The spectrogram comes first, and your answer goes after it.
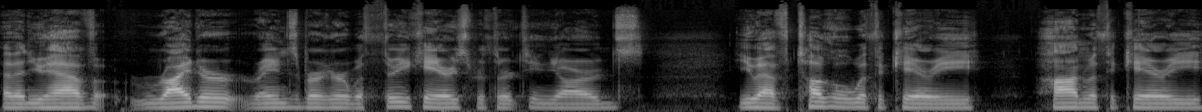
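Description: A man with an American accent speaks at a very slow pace in a medium pitch, his intonation monotone and flat, on a very clean recording with a silent background. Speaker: high school sports podcaster. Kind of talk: sports recap monologue. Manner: halting, many fillers.

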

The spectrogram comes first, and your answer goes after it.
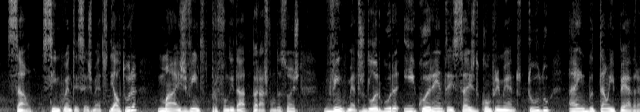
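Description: With a European Portuguese accent, a man speaks fairly slowly at a fairly high pitch, his dark, mellow tone somewhat breathy and his intonation lively. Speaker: podcast host. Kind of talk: scripted narration.

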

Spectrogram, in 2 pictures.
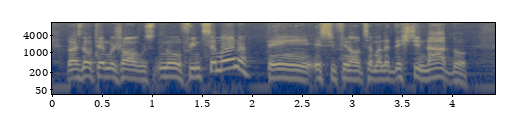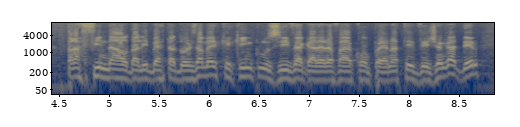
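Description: A man speaks at a very fast pace and a medium pitch, with ordinary pitch variation. His loudness stays very even over noticeable background noise. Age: 30s. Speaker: sports radio host. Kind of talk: sports talk radio.

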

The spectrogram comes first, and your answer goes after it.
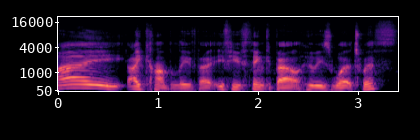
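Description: In a British accent, the speaker uses an animated tone and lively intonation. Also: man. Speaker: podcast co-host. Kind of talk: casual banter podcast. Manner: joking, animated.

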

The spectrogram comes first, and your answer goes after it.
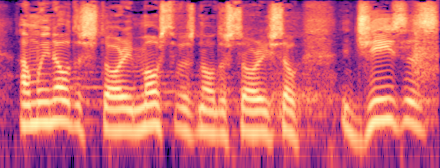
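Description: A man's pitch varies in an ordinary way. The background is silent, and the recording is very clean. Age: 50s. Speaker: preacher. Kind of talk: sermon.

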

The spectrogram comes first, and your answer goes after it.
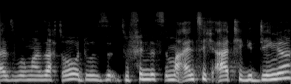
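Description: A woman speaks at a fairly high pitch in a dark, mellow tone. Her intonation is fairly even, and the background is quiet. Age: 50s. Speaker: fashion label founder. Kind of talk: casual chat.

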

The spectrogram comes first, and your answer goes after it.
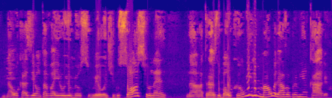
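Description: There is noticeable background noise as a woman speaks at a moderate pace. Her medium pitch makes very wide swings. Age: 30s. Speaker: bar owner and beer sommelier. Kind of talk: interview.

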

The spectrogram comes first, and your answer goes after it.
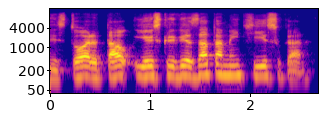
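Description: An ordinary speaking voice from a man at medium pitch, on a very clean recording with a silent background. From Cuiabá, Brazil. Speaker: futsal player and podcast host. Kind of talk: interview.

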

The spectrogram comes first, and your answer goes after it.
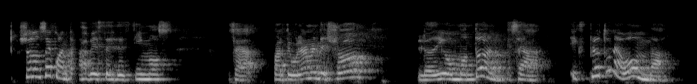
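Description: Lively in intonation, a woman with a high voice speaks at a moderate pace amid audible room echo. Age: 20s. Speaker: relative of a terror attack victim. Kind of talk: testimony. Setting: video call.

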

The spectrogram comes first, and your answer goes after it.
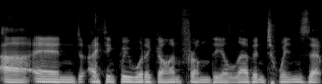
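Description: At a fairly quick pace, a man talks with a normal speaking voice and a medium pitch. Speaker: podcast co-host. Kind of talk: casual interview chat.

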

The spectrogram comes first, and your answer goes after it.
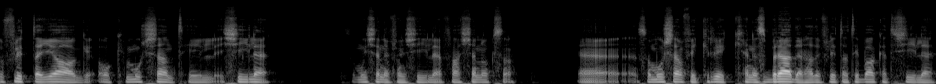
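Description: At a moderate pace, a man with a fairly low pitch speaks in a monotone, flat intonation with big swings in loudness, in a very clean recording with a silent background. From Stockholm area, Sweden (Järfälla). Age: 30s. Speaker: music industry manager. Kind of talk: interview.

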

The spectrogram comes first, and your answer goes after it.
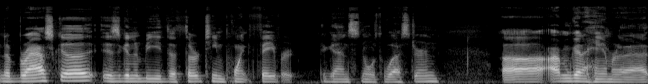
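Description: With a plain, everyday voice and an American accent, a man talks at a moderate pace in fairly even intonation. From St. Louis area, US Midwest. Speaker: sports podcast host. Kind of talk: casual sports picks monologue. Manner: casual, filler-heavy.

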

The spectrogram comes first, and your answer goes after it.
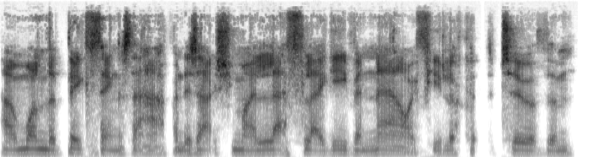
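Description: A man's very deep, low voice in a British accent, bright and sharp in tone, with monotone, flat intonation and a dry, close sound with no echo. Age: 40s. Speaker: patient advocate and endurance athlete. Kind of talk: interview.

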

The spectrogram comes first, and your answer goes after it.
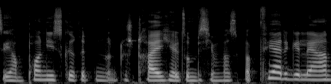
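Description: The woman's intonation is fairly even. Her sound is dry and close, with no echo. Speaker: podcast host. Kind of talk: casual monologue. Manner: rambling, filler-heavy.

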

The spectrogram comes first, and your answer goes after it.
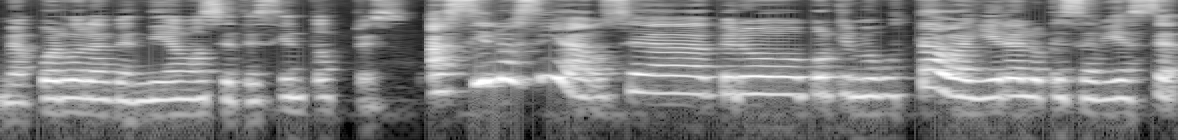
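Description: A woman speaks at a moderate pace with hardly any pauses. Her pitch is high, with ordinary pitch variation. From Argentina, raised in Chile from age 12. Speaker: entrepreneur, confectionery business founder. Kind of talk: interview. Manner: halting, many repetitions.

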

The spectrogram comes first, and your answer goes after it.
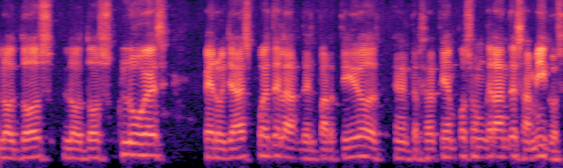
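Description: A man with a medium pitch and a plain, everyday voice. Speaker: podcast host. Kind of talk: interview.

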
